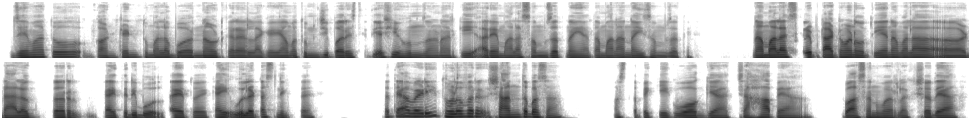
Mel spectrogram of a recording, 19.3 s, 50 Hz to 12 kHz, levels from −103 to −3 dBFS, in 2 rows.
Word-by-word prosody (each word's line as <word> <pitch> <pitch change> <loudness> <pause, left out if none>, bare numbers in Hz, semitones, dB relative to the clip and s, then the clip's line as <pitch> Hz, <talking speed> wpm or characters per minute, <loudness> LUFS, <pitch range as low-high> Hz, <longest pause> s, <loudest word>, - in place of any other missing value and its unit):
जेव्हा 125 +4 +3
तो 145 - +1 0.4
कंटेंट 115 +3 -4
तुम्हाला 125 +1 0
बर्नआउट 105 +2 +1
करायला 100 -2 -1
लागेल, 95 0 -4
त्यामुळे 105 +3 -1
तुमची 120 +1 -3
परिस्थिती 115 -1 -1
अशी 125 +2 -1
होऊन 120 0 0
जाणार, 105 -1 -3
की 110 -1 -2
"अरे, 115 +2 +1
मला 110 0 -1
समजत 110 +1 -2
नाही, 120 -1 -1
आता 110 +1 -4
मला 115 +1 -1
नाही 115 -1 -1
समजत. 95 -6 -5 0.7
ना 120 - +4
मला 125 +2 +6
स्क्रिप्ट 130 0 -2
आठवण 130 +1 +4
होते 120 -1 0
आहे, 125 0 +2
ना 130 - +1
मला 125 0 +1 0.2
अ, 100 -3 0
डायलॉग 110 +1 +2 0.2
तर 125 0 +3 0.3
काहीतरी 110 +3 0
बोलता 105 +3 0
येतो 115 -1 +1
आहे. 110 0 -1
काही 125 +1 +2
उलटच 130 +2 +2
निघत 115 -2 -6
आहे." 100 - -4 0.7
तर - - -2
त्यावेळी 175 +2 +4
थोडंफार 165 +1 +5
शांत 130 +1 +3
बसा, 125 -6 +2 0.6
मस्तपैकी 120 +1 -7
एक 115 - -5
वॉक 110 +1 +4
घ्या, 100 -1 +1
चहा 105 +5 +1
प्या, 105 -2 -1 0.5
श्वासांवर 110 +1 +1
लक्ष 105 +3 -6
द्या, 110 -1 +3
115 Hz, 170 wpm, -26 LUFS, 105-125 Hz, 0.7 s, मला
